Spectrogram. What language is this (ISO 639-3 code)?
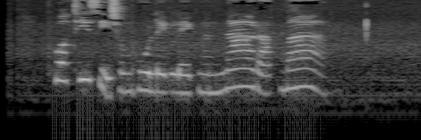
tha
